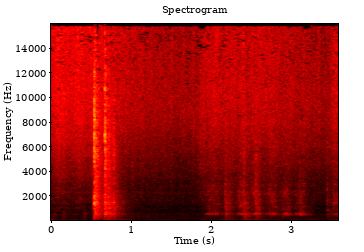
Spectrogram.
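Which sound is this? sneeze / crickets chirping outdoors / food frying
food frying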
